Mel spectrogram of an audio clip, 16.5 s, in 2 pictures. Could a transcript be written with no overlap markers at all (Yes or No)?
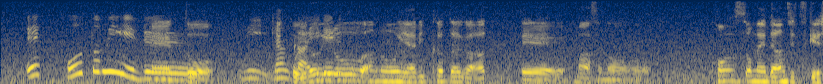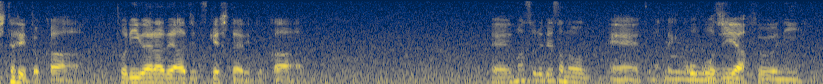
No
